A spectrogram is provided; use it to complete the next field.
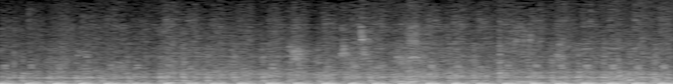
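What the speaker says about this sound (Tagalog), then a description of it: "Yan, magmotor na lang tayo." A motorcycle engine runs close by just before a ride, chugging in a fast, even low pulse that stays loud and steady throughout.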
